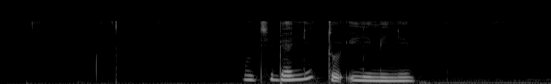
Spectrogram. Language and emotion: Russian, neutral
